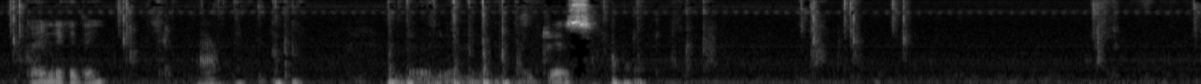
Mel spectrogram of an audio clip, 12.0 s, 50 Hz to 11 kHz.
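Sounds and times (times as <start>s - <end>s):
computer mouse and keyboard clicks: 0.0s - 0.3s, 1.2s - 1.4s, 2.0s - 3.0s, 3.9s - 5.3s, 5.9s - 7.2s, 8.0s - 9.2s, 10.9s - 11.2s.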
